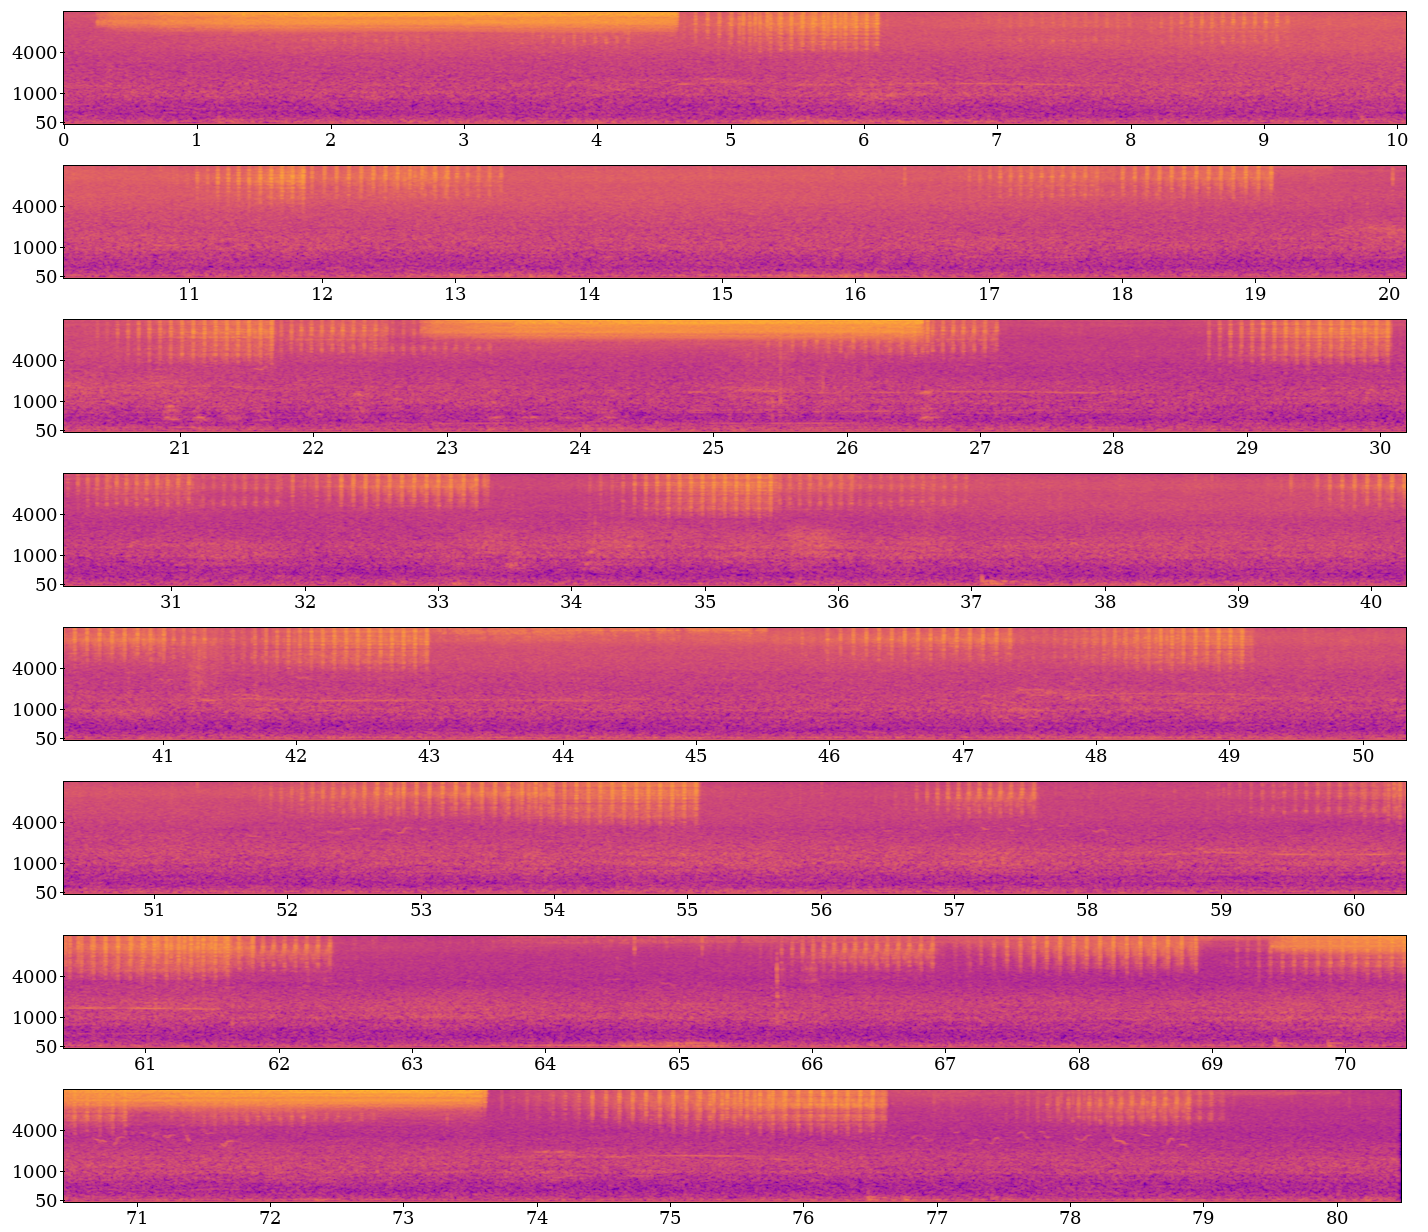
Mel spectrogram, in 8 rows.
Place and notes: {"title": "Poznan, Morasko, field road - third conversation", "date": "2013-07-05 16:31:00", "description": "this is the third kind of cricket sounds i picked up on the same road. interesting that same animal uses so many different sounds within one area and time frame.", "latitude": "52.47", "longitude": "16.91", "altitude": "99", "timezone": "Europe/Warsaw"}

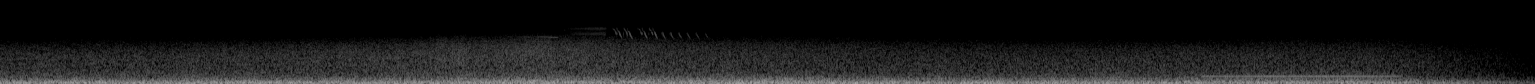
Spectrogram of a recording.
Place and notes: {"title": "Golden Gate morning, Headlands California", "description": "sounds of the bay in the early morning", "latitude": "37.83", "longitude": "-122.52", "altitude": "116", "timezone": "Europe/Tallinn"}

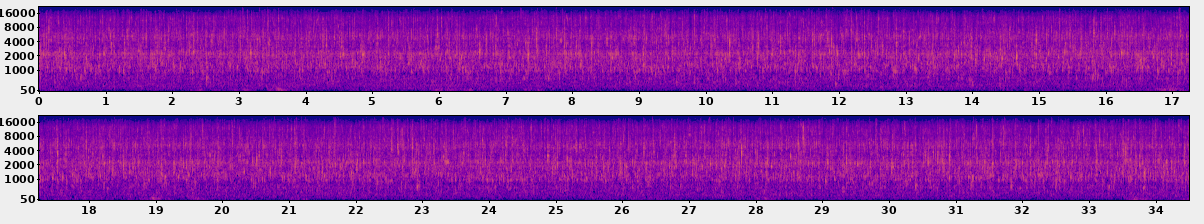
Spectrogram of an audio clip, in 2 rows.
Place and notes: {"title": "A small waterfall, White Sea, Russia - A small waterfall.", "date": "2014-06-12 14:23:00", "description": "A small waterfall.\nНебольшой водопад, стекающий с Зимних гор.", "latitude": "65.42", "longitude": "39.70", "timezone": "Europe/Moscow"}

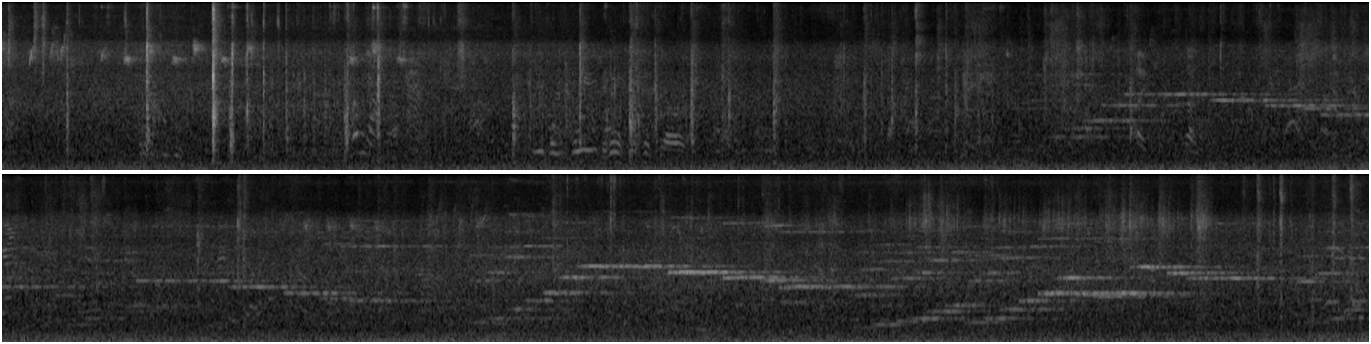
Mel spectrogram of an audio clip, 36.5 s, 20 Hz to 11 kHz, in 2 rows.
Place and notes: {"title": "Yuanlin Park, Changhua County - Walk through the Park", "date": "2017-04-06 15:08:00", "description": "Walk through the Park, Traffic sound, Many people play chess, sound of birds, Children's play area", "latitude": "23.96", "longitude": "120.57", "altitude": "36", "timezone": "Asia/Taipei"}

